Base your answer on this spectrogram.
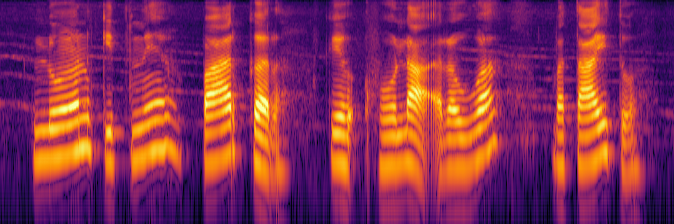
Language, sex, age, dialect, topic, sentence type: Magahi, female, 51-55, Southern, banking, question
